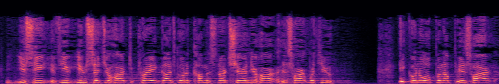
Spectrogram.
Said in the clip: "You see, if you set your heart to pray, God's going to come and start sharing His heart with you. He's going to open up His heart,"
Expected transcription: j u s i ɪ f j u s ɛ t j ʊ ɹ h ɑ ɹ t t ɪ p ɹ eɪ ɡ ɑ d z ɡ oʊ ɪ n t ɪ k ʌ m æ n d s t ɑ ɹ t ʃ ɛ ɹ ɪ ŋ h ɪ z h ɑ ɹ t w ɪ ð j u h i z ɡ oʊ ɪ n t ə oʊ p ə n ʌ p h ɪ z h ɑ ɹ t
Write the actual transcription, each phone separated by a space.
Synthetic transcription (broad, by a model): j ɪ s i ɪ f j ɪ s ɛ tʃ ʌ ɹ h ɑ ɹ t t ɪ p ɹ eɪ ɡ ɑ d z ɡ oʊ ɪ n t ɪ k ʌ m n s t ɑ ɹ t ʃ ɛ ɹ ɪ ŋ h ɪ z h ɑ ɹ t w ɪ ð j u h i z ɡ oʊ ɪ n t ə oʊ p ə n ʌ p h ɪ z h ɑ ɹ t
